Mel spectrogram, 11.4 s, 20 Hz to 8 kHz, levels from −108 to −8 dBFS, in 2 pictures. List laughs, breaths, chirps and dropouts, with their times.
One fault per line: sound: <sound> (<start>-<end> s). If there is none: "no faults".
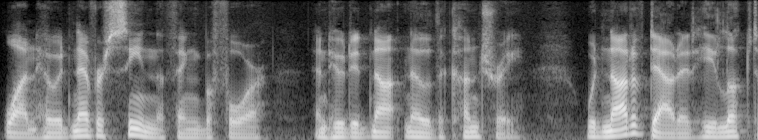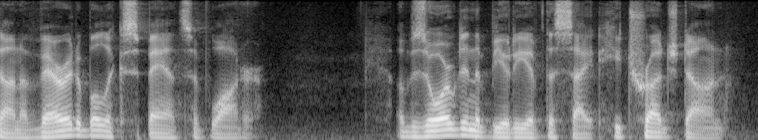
no faults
